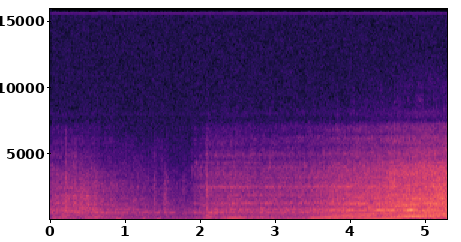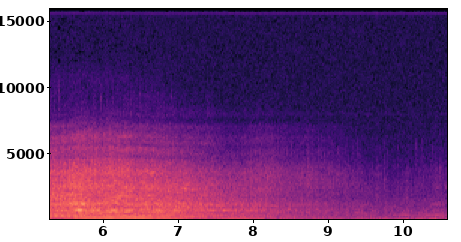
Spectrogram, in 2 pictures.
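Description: Lada saloon's four-cylinder petrol engine revving as the car swings through a cone slalom. The engine note climbs to a peak about halfway through and then drops away, with a broad rushing noise loudest as the car passes closest.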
